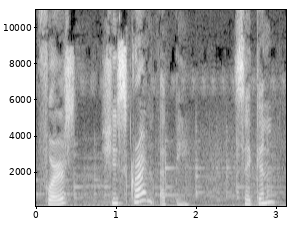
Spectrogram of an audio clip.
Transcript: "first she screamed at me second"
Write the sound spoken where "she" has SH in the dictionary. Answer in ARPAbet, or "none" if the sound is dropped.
SH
